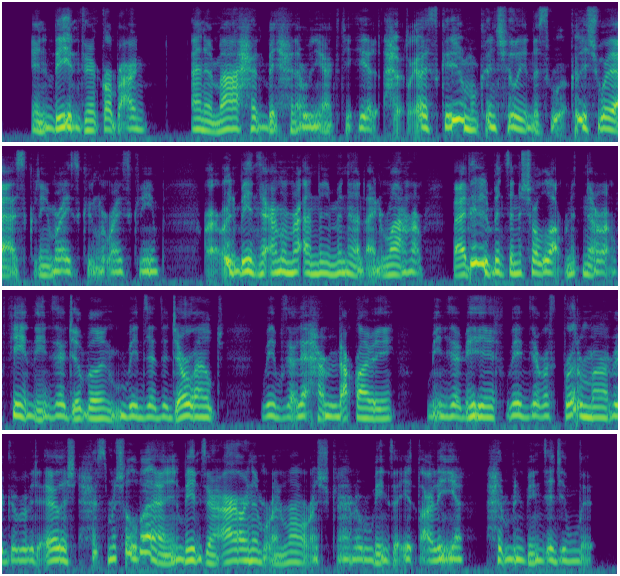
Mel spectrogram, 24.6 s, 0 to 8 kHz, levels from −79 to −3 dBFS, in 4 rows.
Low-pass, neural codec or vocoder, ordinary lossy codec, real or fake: 7.2 kHz; autoencoder, 22.05 kHz, a latent of 192 numbers a frame, VITS, trained on many speakers; none; fake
